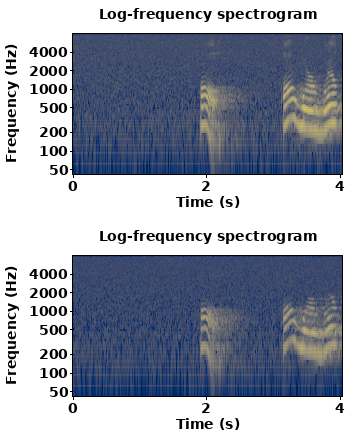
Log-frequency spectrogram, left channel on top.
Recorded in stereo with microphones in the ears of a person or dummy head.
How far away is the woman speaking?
About 1.3 m.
